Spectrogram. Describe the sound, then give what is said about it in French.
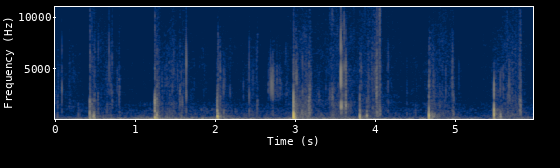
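Footsteps climb a flight of steps on an ascent at Machu Picchu, one sharp crunchy tread after another at a steady, unhurried pace over a low rumbling background, with no voices. “Elle nous parlait beaucoup de marche, les marches à grimper et le bruit d'une marche, une marche après l'autre. Ça, ça fait vraiment un son très particulier.”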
